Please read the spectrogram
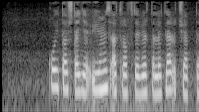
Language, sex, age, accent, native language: Uzbek, female, 18-24, Qashqadaryo, Uzbek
